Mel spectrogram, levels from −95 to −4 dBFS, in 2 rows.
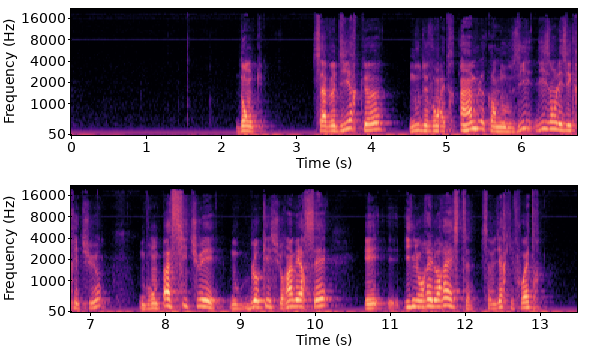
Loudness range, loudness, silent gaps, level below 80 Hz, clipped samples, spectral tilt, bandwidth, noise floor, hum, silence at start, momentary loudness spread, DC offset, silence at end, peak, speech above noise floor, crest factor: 4 LU; -23 LUFS; none; -54 dBFS; under 0.1%; -6 dB/octave; 19 kHz; -59 dBFS; 50 Hz at -50 dBFS; 0.15 s; 14 LU; under 0.1%; 0.2 s; -2 dBFS; 37 dB; 22 dB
